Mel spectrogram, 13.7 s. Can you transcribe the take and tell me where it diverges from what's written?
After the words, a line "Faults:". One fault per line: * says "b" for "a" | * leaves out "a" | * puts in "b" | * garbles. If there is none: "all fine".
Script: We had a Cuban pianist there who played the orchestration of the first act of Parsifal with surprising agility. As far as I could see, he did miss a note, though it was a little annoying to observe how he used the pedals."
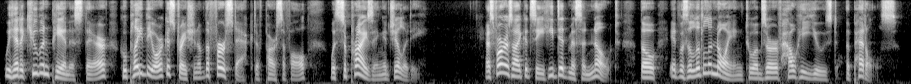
We had a Cuban pianist there who played the orchestration of the first act of Parsifal with surprising agility. As far as I could see, he did miss a note, though it was a little annoying to observe how he used the pedals."
Faults:
all fine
